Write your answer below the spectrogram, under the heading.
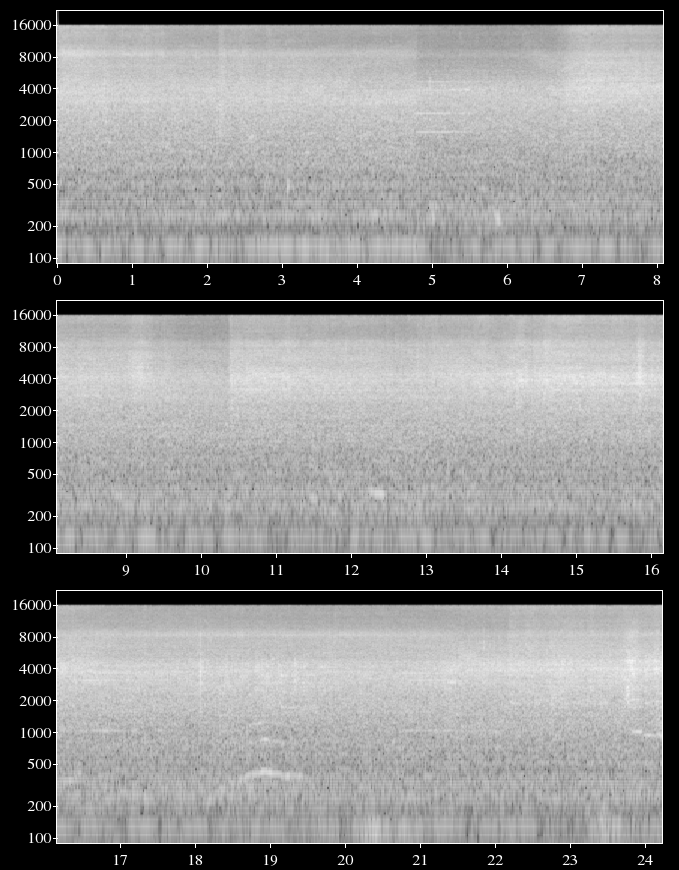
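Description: Pork pieces sizzling on the hot grill plate of an electric griller: a steady hiss that grows louder as more meat goes down, about seven and ten seconds in. A few light clicks of chopsticks against the plate come near the end.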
